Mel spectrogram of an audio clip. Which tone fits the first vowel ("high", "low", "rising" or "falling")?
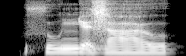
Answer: low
